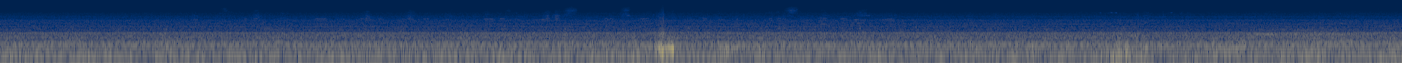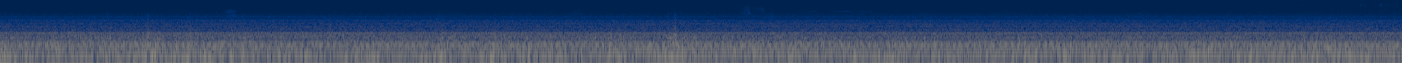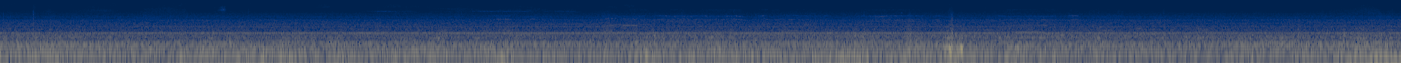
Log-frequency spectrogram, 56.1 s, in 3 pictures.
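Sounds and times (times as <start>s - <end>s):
train rumbling on track: 0.0s - 56.0s.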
